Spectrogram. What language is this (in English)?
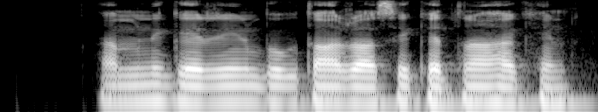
Magahi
